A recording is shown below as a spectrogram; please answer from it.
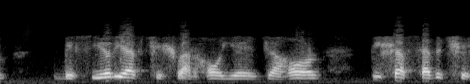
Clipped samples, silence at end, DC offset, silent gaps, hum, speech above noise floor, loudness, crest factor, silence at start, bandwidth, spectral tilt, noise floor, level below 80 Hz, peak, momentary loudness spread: under 0.1%; 0 s; under 0.1%; none; none; 34 dB; -17 LUFS; 14 dB; 0 s; 7 kHz; -5.5 dB/octave; -50 dBFS; -64 dBFS; -2 dBFS; 10 LU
